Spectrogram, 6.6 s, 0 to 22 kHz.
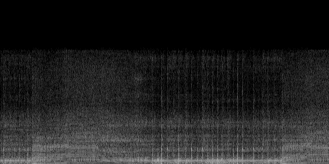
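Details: Stihl 193T climbing saw with muffler mod, about 8–9° timing advance, 93 non-ethanol fuel, hot restart after 5 minutes off; previously stalled on throttle and high-idled when hot: fires on the pull, revs and drops cleanly to steady idle, crisp blips, no stalling.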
